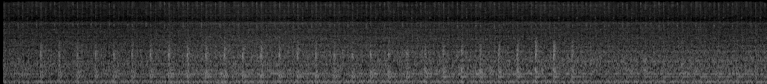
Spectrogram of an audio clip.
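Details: KIA Magentis 2.0, G4KA engine at idle: sharp regular knock close to three a second clearly over an even idle; serious internal engine knock, not safe to keep driving, needs immediate repair.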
